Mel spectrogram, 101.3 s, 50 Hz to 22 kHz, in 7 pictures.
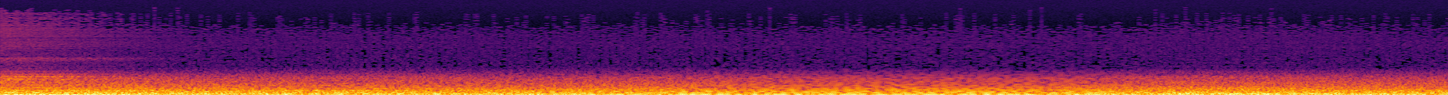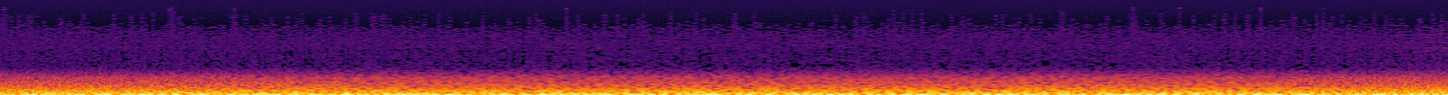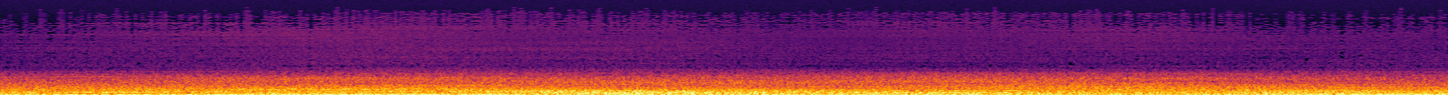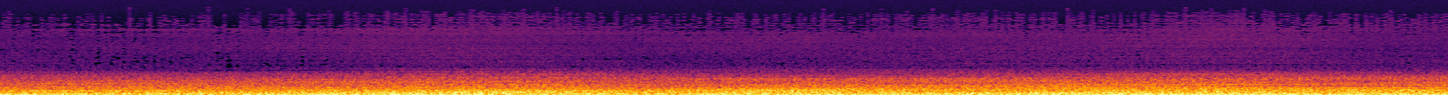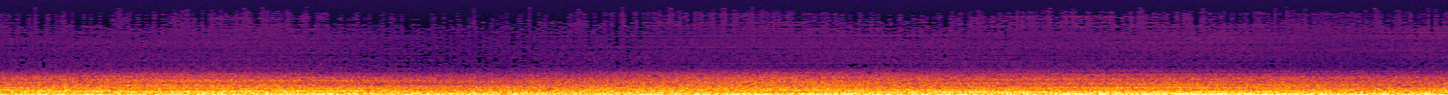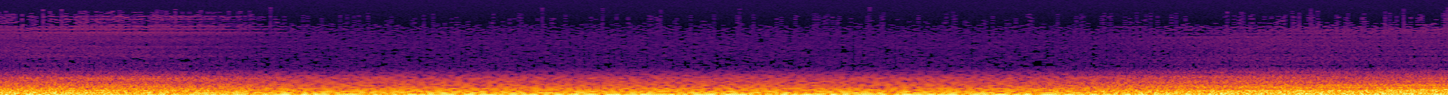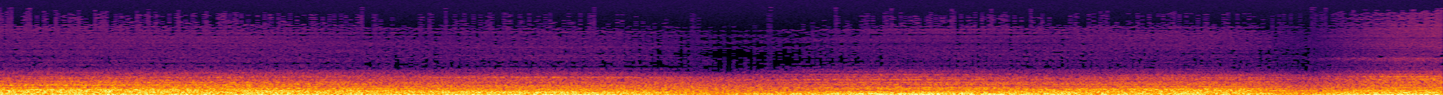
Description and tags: Spooky Ambiance
A dark, creepy, 100% loopable ambient track for when you need to create a spooky atmosphere. Lots of extremely low-frequency tones present throughout (hope you have a really powerful sub!). This was made in Audacity.
spooky, horror, ambient, loopable, scary, seamless, creepy, dark, loop, suspense, eerie, fear, rumble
